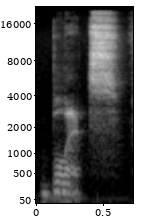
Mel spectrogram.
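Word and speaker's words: Blitzø: Now, this character is the main protagonist of Hell the Boss, Blitz. Uh, he actually has the letter O on his name, but the O is silent.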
